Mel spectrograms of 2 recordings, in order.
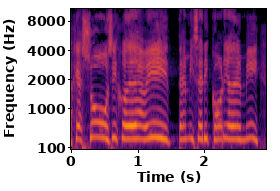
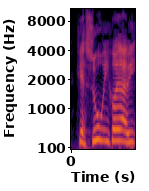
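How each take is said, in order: First: High, pleading cry for mercy; raised, pleading shout; retold cry. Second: Said in the usual way. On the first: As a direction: call out as a blind beggar begging. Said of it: "la Biblia que clamaba". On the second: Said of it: "yo puedo gritarles acá".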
